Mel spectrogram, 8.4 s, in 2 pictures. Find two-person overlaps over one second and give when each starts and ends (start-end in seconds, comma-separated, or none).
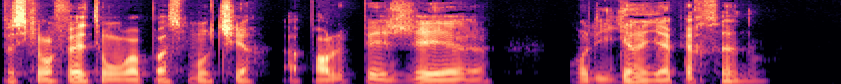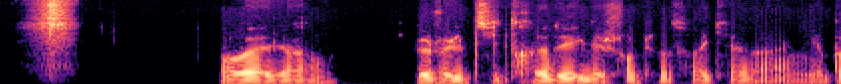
none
